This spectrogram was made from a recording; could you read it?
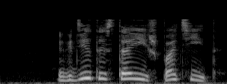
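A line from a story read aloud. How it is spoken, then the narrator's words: Menacing question. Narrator (Russian): Царь грозно вопросил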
